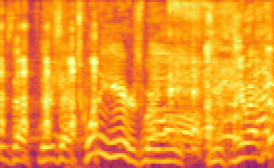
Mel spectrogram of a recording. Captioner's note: laughter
